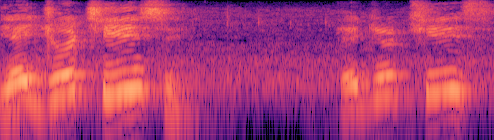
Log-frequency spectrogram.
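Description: A man talks with lively intonation. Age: 20s. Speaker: bible study leader. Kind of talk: bible study teaching. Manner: casual, slangy.

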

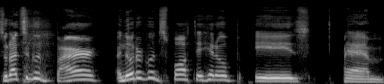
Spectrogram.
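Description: A man with an Irish accent speaks with lively intonation, his sound dry and close with no echo on a very clean recording with a silent background. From Ireland. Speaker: editor and stand-up comedian. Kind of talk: casual chat.

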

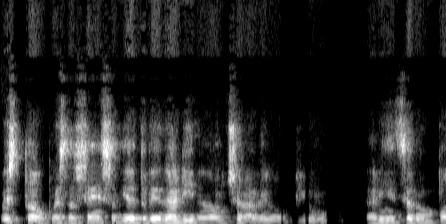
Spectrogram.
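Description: Somewhat breathy and dark, mellow in tone, a man talks at a very fast pace in a fairly high pitch, with a dry, close sound and no echo. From Italy. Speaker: PhD student. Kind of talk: casual chat.

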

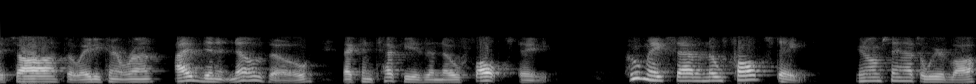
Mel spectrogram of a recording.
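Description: A man's medium-pitched voice with an American accent, very wide pitch swings and a moderate pace. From Colorado. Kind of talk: personal storytelling monologue. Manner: casual, conversational.

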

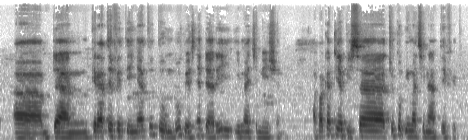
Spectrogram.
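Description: A man speaks at a moderate pace in a fairly high pitch, with a dark, mellow tone. His voice is somewhat breathy and shows big swings in loudness. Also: ordinary pitch variation. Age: 30s. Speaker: tech executive and parent. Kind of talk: casual interview.

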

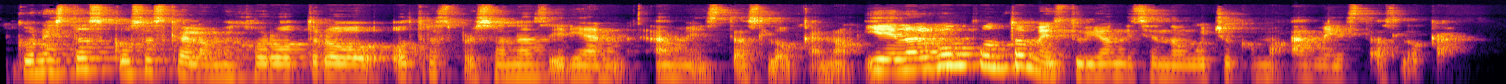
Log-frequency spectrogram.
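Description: A woman speaks with very wide pitch swings. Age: 20s. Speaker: podcast host, tarot reader. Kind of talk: solo monologue podcast introduction.

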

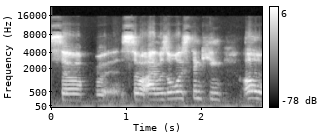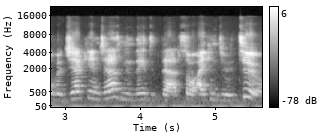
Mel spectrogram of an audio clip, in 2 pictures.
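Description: A woman's raised, projected voice, high-pitched with very wide swings, over noticeable background noise. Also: moderate pace. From Israel (Tel Aviv). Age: 20s. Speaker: graduate student. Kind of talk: casual interview.

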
